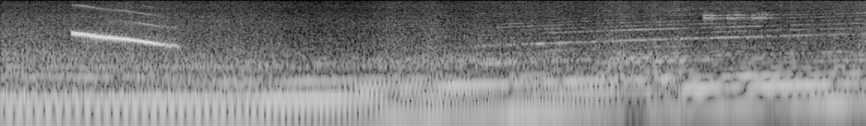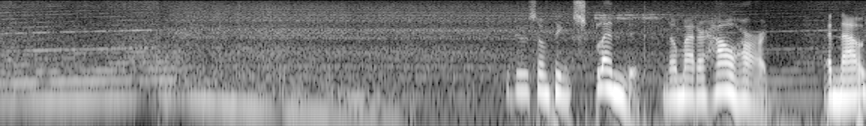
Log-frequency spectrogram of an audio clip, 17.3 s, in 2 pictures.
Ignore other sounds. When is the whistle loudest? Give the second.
1 s.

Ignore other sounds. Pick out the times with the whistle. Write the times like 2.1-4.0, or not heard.
0.7-1.9, 7.0-7.8, 14.6-15.3.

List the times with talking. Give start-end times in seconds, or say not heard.
13.7-17.2.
